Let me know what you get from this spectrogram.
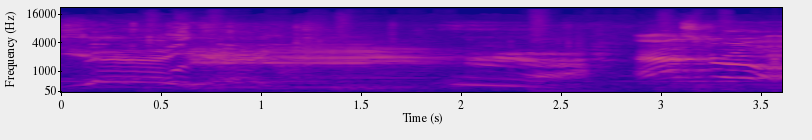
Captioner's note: alarm buzzing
